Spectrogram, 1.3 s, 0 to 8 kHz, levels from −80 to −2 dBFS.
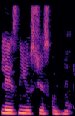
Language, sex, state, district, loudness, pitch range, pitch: Telugu, female, Andhra Pradesh, Visakhapatnam, -27 LUFS, 195-225 Hz, 215 Hz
